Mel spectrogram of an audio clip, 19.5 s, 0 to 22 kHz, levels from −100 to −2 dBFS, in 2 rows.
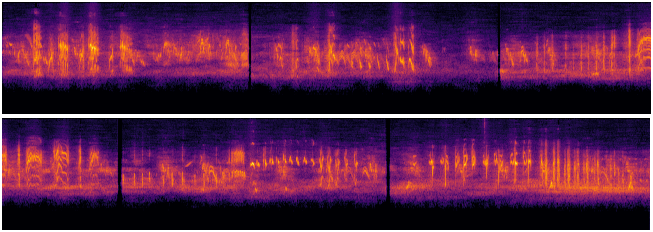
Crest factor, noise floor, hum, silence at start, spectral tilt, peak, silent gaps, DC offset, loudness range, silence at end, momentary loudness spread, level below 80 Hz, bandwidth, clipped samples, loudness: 24 dB; -55 dBFS; none; 0 s; 14 dB/octave; 0 dBFS; none; under 0.1%; 7 LU; 0 s; 15 LU; under -90 dBFS; over 20 kHz; under 0.1%; -22 LUFS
